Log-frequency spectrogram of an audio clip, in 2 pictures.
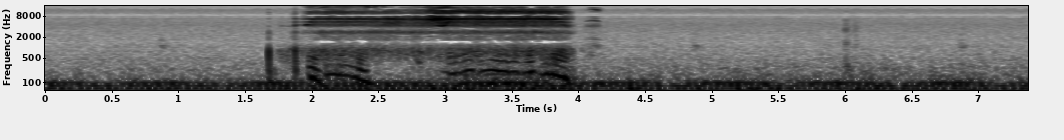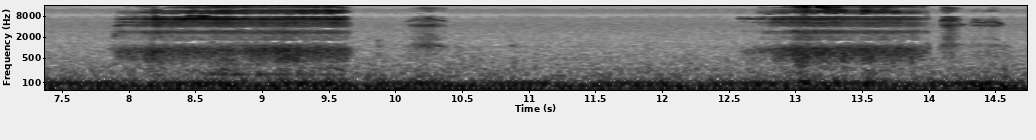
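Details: Elderly fawn female pug Maria, aged fourteen, in Japan on 22 September 2024. She snores rhythmically: three rough, buzzing inhalations roughly every five to six seconds, each about two seconds long and followed by a short breath out. Steady low hum underneath.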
